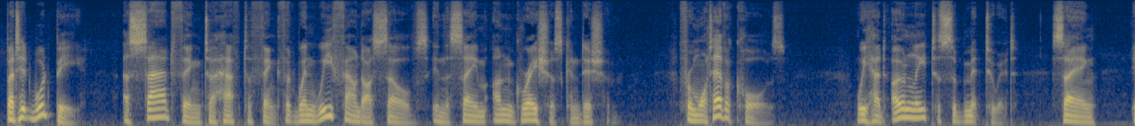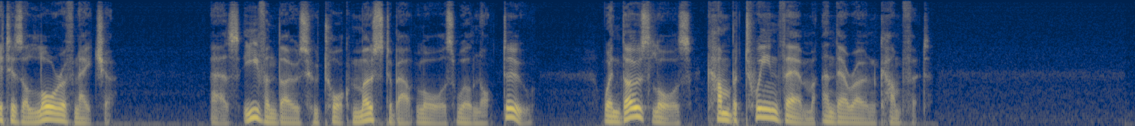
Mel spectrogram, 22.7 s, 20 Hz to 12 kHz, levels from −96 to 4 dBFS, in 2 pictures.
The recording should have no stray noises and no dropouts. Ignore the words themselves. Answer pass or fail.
pass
